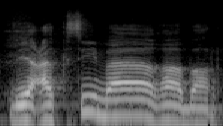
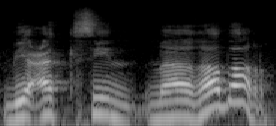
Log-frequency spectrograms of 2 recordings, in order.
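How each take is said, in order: First: بعكس said as biʕaks, no tanween, slowly; without tanween. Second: بعكس said biʕeksin with tanween, slowly. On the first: Teacher reading the verse first without tanween. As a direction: read بعكس plainly ending in -s. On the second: Teacher showing students the better reading with tanween. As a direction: add the -in ending to بعكس, slow. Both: Shown as a demonstration. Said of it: "وقراءته بالتنوين أحسن".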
